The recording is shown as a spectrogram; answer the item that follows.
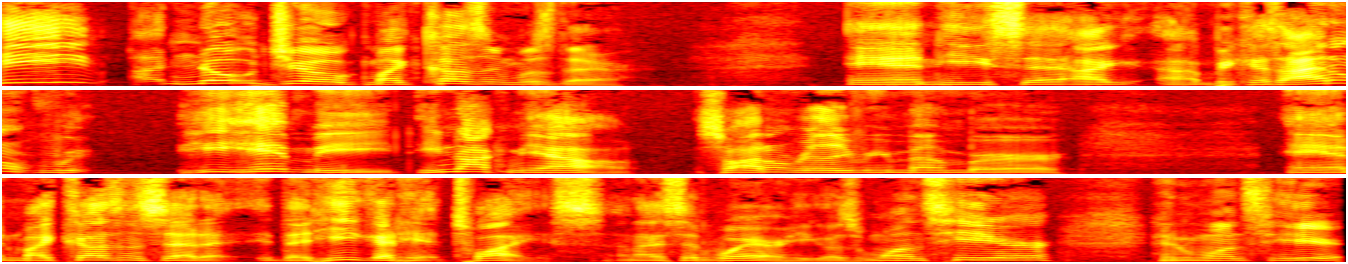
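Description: Recorded very cleanly against a silent background, a man with an American accent speaks at a high pitch. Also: lively intonation, moderate pace. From Western Massachusetts (Amherst). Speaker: comedian. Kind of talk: casual chat.

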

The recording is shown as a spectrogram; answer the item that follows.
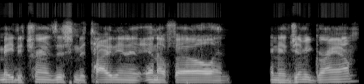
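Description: Captured dry and close with no echo on a very clean recording with a silent background, a man talks at a fairly quick pace in a bright, sharp tone. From South Carolina. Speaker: podcast co-host, sports editor. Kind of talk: casual chat. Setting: home basement.

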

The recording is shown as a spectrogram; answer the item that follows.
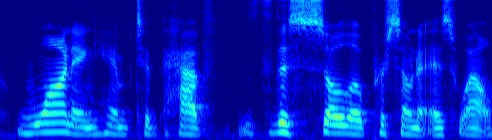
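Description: Her pitch sits very deep and low for a woman, yet her tone comes across bright and sharp. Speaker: musician. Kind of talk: casual interview.

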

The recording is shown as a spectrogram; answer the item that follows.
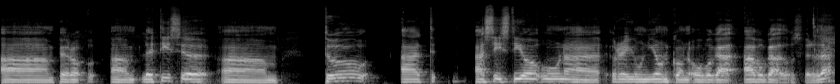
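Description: With an English accent, a man speaks at a very slow pace and medium pitch, his intonation fairly even and loudness very even, in a very clean recording with a silent background. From Southern California. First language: English (speaking Spanish). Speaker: food bank outreach worker, former Spanish teacher. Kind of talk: interview. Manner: hesitant, many fillers.

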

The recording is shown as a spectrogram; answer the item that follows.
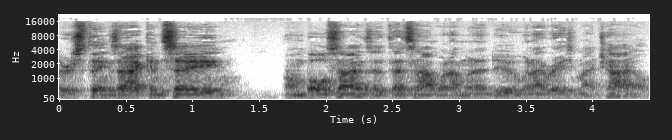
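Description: A man's fairly low voice, a normal speaking voice, at a moderate pace with ordinary pitch variation. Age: 40s. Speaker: guest sharing stepfamily experience. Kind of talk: casual interview.

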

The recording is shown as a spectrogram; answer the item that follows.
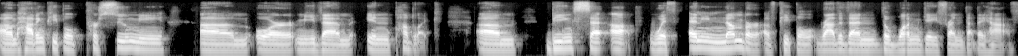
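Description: A man speaking very slowly at a fairly low pitch, fairly even in intonation, on a very clean recording with a silent background. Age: 30s. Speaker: artist and entertainer. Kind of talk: casual chat.

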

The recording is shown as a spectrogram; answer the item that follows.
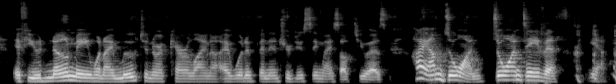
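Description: Speaking at a very fast pace, a woman uses lively intonation. Her voice has a very deep, low pitch. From New Jersey. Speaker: podcast host. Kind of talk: interview conversation.

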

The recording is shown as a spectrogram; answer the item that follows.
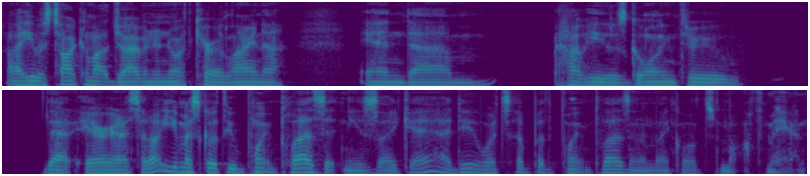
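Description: A man's dark, mellow tone at a medium pitch, with an American accent, fairly even intonation and a fairly quick pace, in a very clean recording with a silent background. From US Midwest, Indiana. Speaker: podcast co-host.

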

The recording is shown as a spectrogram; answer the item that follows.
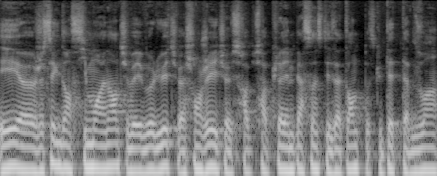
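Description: This man talks at a very fast pace. His tone is dark and mellow. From southern France. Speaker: entrepreneur panelist. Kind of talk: casual business panel chat.

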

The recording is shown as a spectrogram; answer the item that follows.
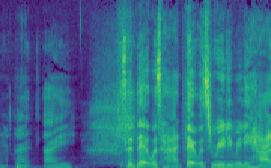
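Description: A woman's very deep, low voice with a New Zealand accent. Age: 40s. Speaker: interviewee sharing fertility story. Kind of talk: personal testimony interview. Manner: halting.

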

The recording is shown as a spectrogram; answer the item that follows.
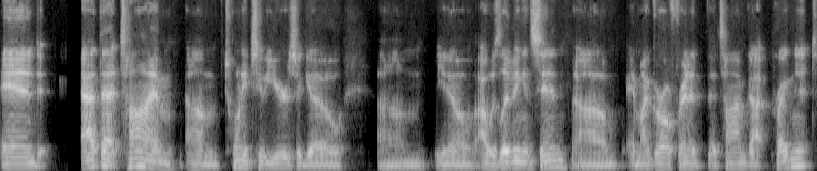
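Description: A man's very deep, low voice with an American accent at a fairly slow pace against a quiet background. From Central Florida, then Charlotte, North Carolina from age 12. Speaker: pro-life ministry director. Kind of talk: interview with personal testimony. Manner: halting, many filler words.

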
